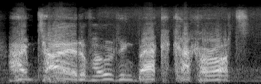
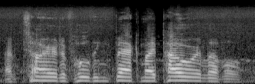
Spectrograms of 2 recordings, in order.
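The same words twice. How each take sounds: First: High, loud straining Vegeta scream. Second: Lightly voiced edgy anime rival; Shadow voice. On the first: Acted. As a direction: belt it like an enraged anime prince. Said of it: "My Vegeta voice is more like". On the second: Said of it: "That was my Shadow voice".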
